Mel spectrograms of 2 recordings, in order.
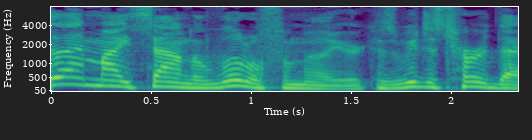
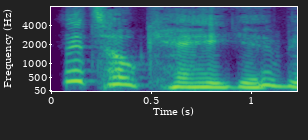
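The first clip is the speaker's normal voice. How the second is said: puppy dog voice; 3 semitones higher than usual. Retold or imitated. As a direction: coo it like to a puppy. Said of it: "the puppy dog voice".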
